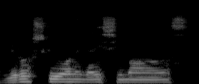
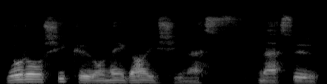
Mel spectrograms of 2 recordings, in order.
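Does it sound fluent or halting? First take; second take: fluent; halting. First: It is said smoothly and fluently. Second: It is said haltingly, not fluently.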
